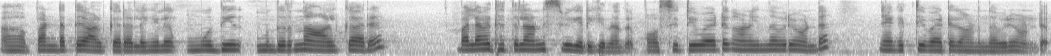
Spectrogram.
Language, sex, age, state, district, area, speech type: Malayalam, female, 18-30, Kerala, Thiruvananthapuram, rural, spontaneous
